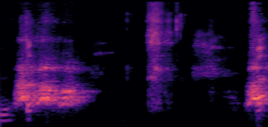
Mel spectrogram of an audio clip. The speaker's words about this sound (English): Goodness me, my dog.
